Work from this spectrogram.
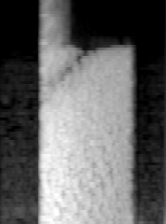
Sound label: launch bomb; missile command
